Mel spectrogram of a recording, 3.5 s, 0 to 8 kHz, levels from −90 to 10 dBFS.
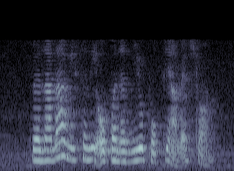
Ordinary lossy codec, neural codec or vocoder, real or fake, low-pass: AAC, 16 kbps; none; real; 7.2 kHz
